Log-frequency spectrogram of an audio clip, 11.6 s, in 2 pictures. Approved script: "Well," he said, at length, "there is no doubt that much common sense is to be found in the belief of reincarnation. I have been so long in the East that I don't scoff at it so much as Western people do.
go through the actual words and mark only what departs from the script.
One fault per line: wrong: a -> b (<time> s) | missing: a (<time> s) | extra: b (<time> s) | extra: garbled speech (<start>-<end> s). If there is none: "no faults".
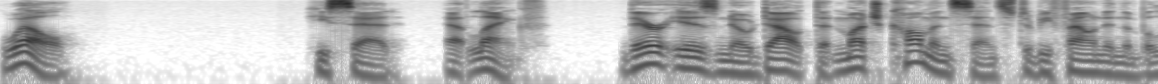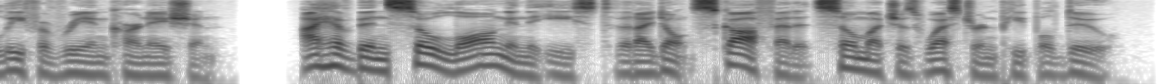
missing: is (5.1 s)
